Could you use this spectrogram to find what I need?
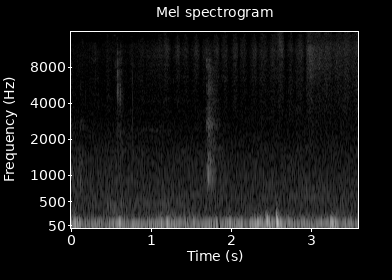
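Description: Chalk rubs and scratches across paper while drawing, with soft, faint strokes over a low hiss and a few slightly brighter scrapes.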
